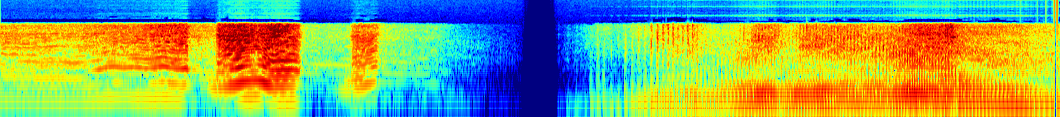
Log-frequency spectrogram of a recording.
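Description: Motorcycle engine revved in blips, its pitch rising and falling. It comes in two bursts about half a second apart; the second is deeper and fuller and cuts off abruptly.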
